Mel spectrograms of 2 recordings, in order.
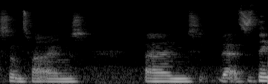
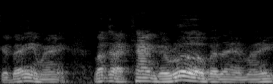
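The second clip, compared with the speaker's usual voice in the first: over-the-top, exaggerated Australian accent; 4 dB louder than usual. Explaining that people mistake the speaker's accent for Australian: exaggerated Australian accent. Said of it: "Some people think it's Australian. Like".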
